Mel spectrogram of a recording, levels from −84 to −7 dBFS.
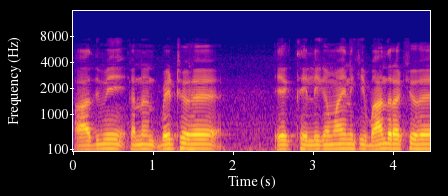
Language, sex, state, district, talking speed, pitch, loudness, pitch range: Marwari, male, Rajasthan, Churu, 145 wpm, 115 Hz, -16 LUFS, 115-120 Hz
